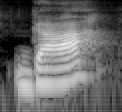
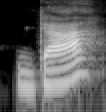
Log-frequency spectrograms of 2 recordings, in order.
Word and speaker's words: ga: Ga. Ga is go. Ga. Ga. Ga. Remember, the alphabet that follows the first word changes the sound.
